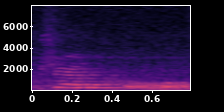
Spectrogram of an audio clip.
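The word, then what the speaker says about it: 吃苦: The first 2 characters here are pronounced "turku," which means to eat bitterness or to endure hardness, hardship.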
